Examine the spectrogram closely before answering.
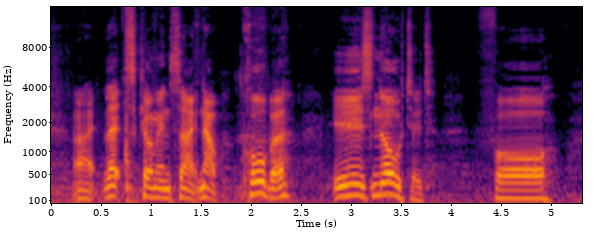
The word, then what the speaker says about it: Kabe: It's from Kabe. The Kabe is written, I think the A with a thing on it in Swedish is pronounced O.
